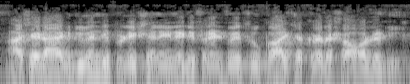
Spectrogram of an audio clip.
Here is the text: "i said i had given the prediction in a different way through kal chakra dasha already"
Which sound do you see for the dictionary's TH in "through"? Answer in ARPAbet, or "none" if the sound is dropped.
T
